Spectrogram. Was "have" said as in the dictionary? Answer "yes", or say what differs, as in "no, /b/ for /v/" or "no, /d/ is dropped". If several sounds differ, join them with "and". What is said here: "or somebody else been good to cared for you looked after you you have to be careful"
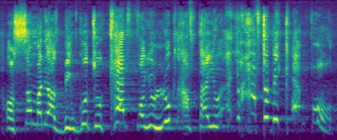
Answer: no, /f/ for /v/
